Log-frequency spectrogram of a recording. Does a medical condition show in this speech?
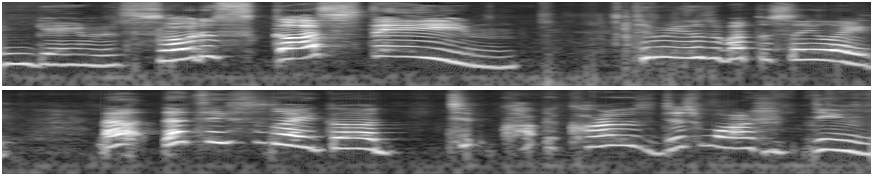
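No.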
